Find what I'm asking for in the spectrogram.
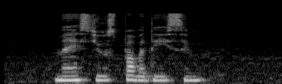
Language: Latvian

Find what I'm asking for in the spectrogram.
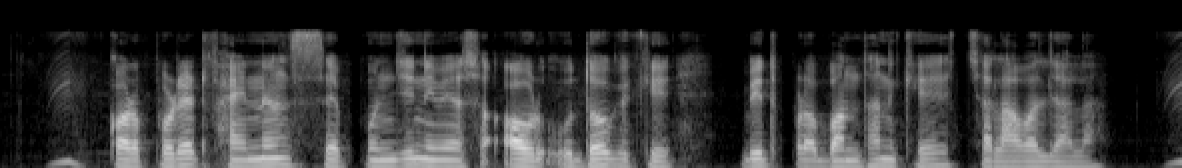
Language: Bhojpuri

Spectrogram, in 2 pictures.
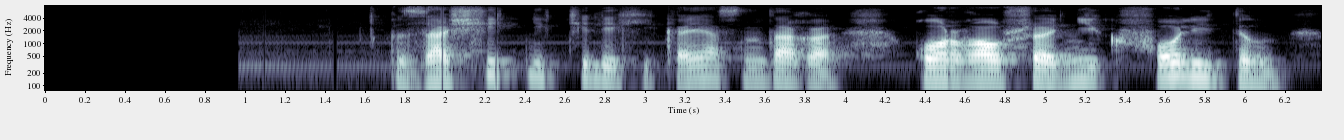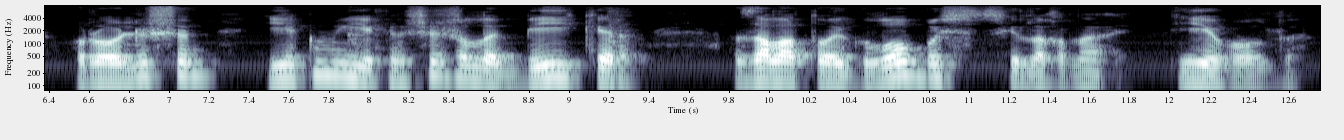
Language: Kazakh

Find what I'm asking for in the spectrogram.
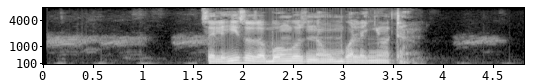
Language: Swahili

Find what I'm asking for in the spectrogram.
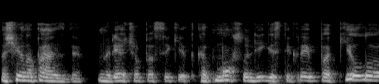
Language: Lithuanian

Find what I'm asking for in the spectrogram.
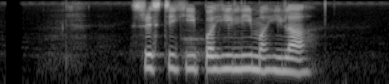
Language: Nepali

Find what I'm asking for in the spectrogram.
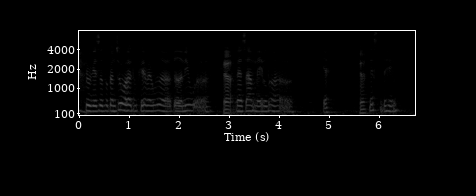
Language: Danish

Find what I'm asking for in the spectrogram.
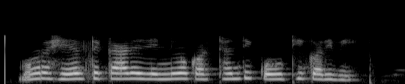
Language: Odia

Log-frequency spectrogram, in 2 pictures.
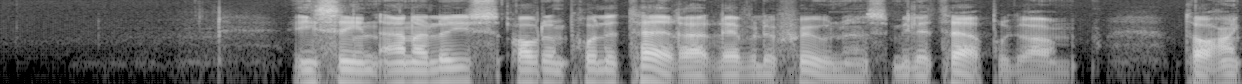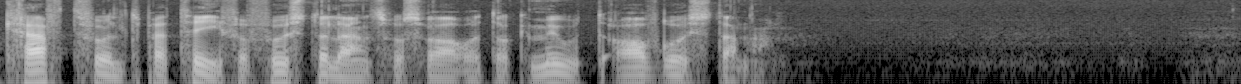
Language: Swedish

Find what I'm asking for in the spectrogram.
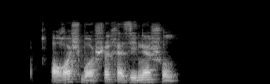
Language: Tatar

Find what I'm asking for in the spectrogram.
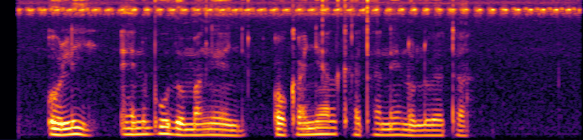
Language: Luo (Kenya and Tanzania)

